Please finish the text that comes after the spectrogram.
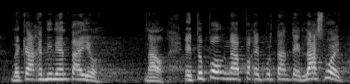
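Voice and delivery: ordinary talk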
